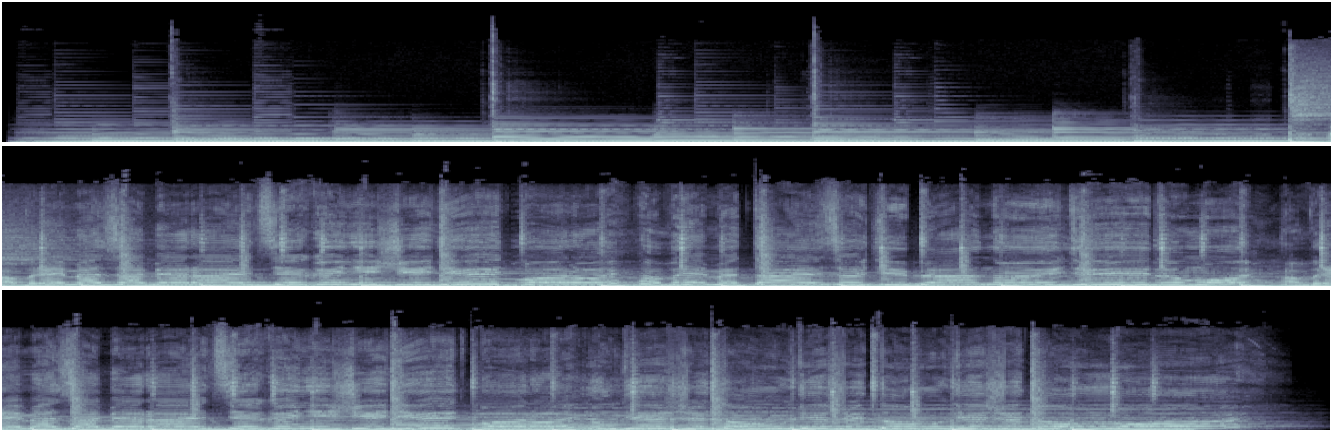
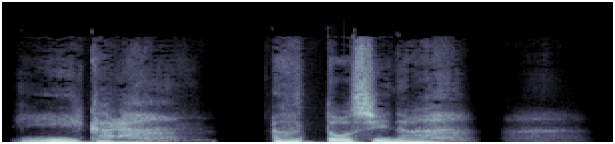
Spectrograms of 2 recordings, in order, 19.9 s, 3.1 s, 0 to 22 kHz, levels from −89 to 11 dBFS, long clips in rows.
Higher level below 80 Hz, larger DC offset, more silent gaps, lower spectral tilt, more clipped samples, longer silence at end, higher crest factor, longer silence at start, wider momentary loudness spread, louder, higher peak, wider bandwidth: first, -16 dBFS vs -56 dBFS; neither; second, none vs 1.09-1.31 s; about the same, -5.5 dB/octave vs -5 dB/octave; neither; second, 0.3 s vs 0.75 s; second, 10 dB vs 16 dB; about the same, 0.05 s vs 0.1 s; second, 4 LU vs 12 LU; about the same, -12 LUFS vs -14 LUFS; about the same, 0 dBFS vs 0 dBFS; about the same, 17 kHz vs 17 kHz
